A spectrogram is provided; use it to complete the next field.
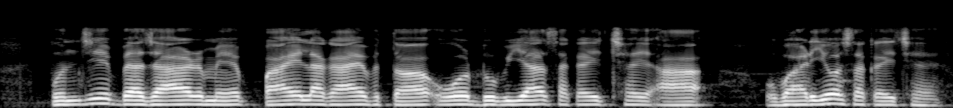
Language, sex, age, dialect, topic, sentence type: Maithili, male, 31-35, Bajjika, banking, statement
